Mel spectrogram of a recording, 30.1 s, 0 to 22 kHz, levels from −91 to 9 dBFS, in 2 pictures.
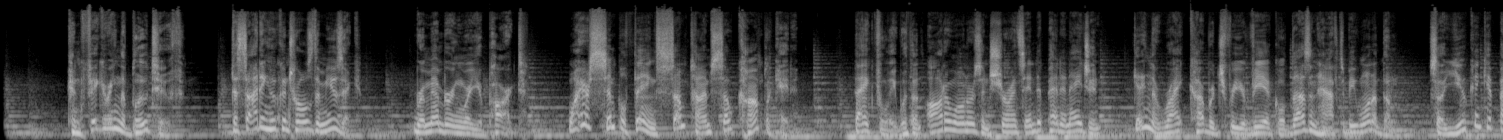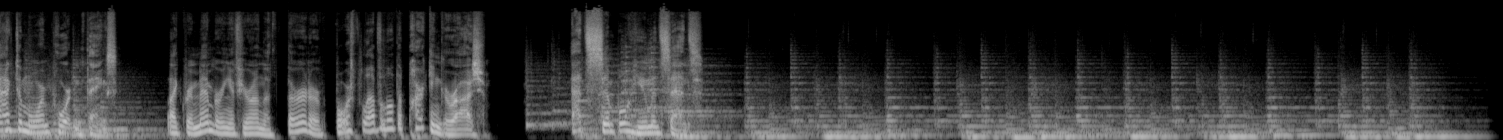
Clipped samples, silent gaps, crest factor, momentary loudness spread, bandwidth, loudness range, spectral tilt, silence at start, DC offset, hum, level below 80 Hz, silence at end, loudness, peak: under 0.1%; 20.04-20.27 s; 14 dB; 17 LU; 17.5 kHz; 12 LU; -4.5 dB/octave; 0.05 s; under 0.1%; none; -36 dBFS; 0.2 s; -21 LUFS; -8 dBFS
